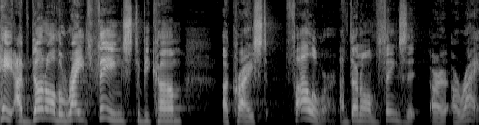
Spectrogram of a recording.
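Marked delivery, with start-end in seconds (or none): none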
